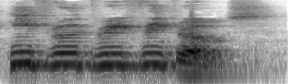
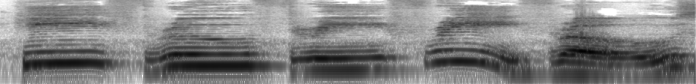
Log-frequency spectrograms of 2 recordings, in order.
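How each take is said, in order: First: The sentence is spoken very fast. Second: The sentence is spoken a little fast. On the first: "And now real fast" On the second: "A little bit faster"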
